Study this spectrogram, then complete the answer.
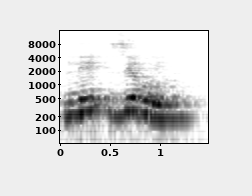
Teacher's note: Il faut effectuer la liaison entre les et le mot héroïne.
